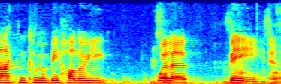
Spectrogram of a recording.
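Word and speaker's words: Holly Willoughby: Can you send this morning and then I can come and be Holly Willa B is how you say her name.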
